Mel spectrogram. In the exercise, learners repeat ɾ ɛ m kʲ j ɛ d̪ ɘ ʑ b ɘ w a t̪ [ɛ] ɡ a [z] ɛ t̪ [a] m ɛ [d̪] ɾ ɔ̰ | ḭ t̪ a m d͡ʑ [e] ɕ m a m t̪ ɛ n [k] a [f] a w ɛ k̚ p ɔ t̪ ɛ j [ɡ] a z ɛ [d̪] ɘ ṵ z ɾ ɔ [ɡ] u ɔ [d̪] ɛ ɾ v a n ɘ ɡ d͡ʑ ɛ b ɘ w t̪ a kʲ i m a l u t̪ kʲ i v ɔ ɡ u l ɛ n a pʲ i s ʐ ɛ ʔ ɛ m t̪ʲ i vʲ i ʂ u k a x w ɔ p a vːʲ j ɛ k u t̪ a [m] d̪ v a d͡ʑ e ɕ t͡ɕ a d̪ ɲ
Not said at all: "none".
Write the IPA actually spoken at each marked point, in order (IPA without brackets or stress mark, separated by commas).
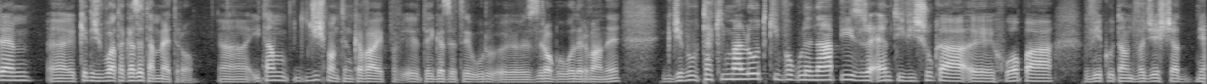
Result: a, z, a, t̪, i, k, v, ɡ, t̪, ɡ, d̪, m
